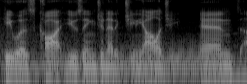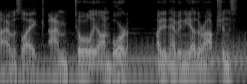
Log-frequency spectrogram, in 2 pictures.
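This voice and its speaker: A man speaking as a detective in a documentary interview, recounting case facts in deliberate, official phrasing. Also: low voice, flat delivery, over music.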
